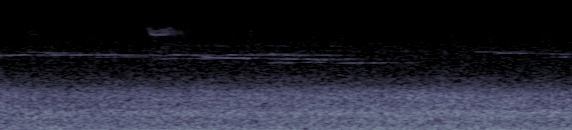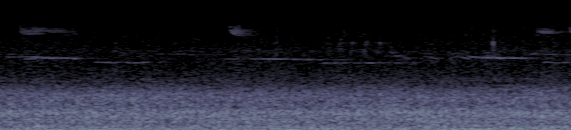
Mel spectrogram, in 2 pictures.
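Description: Faint wild songbirds calling over a steady low background noise: thin whistled notes and four short high chirps spread through the stretch.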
